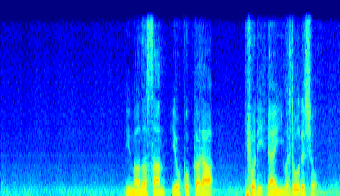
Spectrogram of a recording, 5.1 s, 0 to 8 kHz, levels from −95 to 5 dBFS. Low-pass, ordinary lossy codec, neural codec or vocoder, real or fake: 7.2 kHz; AAC, 48 kbps; codec, 16 kHz, 0.5 kbps, FunCodec, trained on Chinese and English, 25 frames a second; fake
